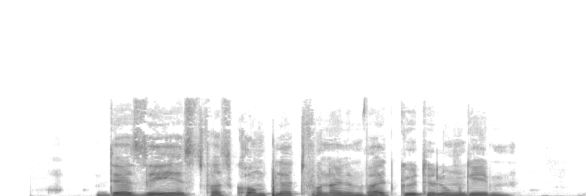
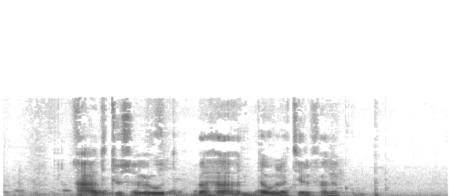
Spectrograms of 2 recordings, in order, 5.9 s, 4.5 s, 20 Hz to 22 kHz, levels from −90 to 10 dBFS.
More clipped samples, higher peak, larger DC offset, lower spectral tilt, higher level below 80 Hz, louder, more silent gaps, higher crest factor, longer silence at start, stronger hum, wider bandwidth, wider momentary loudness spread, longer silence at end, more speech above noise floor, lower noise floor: neither; second, -10 dBFS vs -4 dBFS; neither; about the same, -7 dB/octave vs -6.5 dB/octave; second, -56 dBFS vs -50 dBFS; second, -29 LUFS vs -22 LUFS; neither; about the same, 22 dB vs 18 dB; first, 0.95 s vs 0.05 s; neither; about the same, 11.5 kHz vs 11.5 kHz; second, 8 LU vs 19 LU; about the same, 0.75 s vs 0.7 s; first, 36 dB vs 30 dB; first, -64 dBFS vs -51 dBFS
